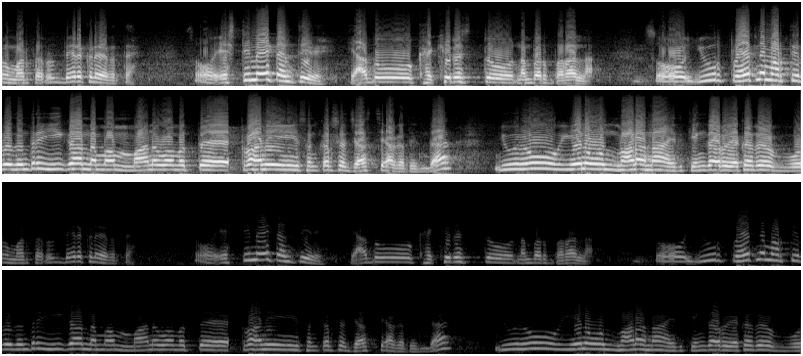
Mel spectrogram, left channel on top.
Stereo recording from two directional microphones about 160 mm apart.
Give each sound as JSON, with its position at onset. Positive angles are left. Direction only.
{"t": 0.0, "sound": "a man's voice", "side_deg": 25}
{"t": 1.9, "sound": "speech", "side_deg": 30}
{"t": 2.1, "sound": "a man's voice", "side_deg": 15}
{"t": 6.7, "sound": "a man's voice", "side_deg": 20}
{"t": 9.4, "sound": "a man's voice", "side_deg": 25}
{"t": 9.7, "sound": "a man's voice", "side_deg": 15}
